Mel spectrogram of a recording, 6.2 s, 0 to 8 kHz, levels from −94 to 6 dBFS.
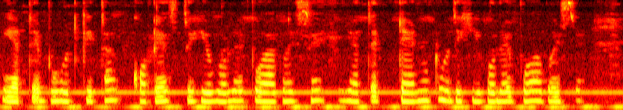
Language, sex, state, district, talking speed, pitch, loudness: Assamese, female, Assam, Kamrup Metropolitan, 105 wpm, 245 Hz, -17 LUFS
